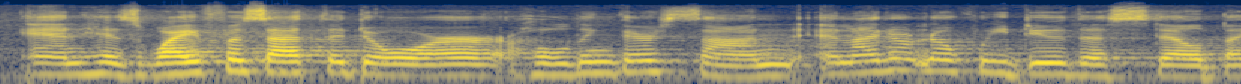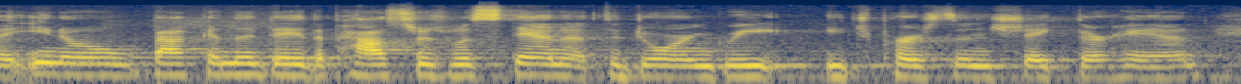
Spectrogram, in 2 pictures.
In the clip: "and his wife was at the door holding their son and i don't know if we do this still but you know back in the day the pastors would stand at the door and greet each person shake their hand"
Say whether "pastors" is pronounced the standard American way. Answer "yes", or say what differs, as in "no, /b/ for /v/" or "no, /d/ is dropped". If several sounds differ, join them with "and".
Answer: yes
